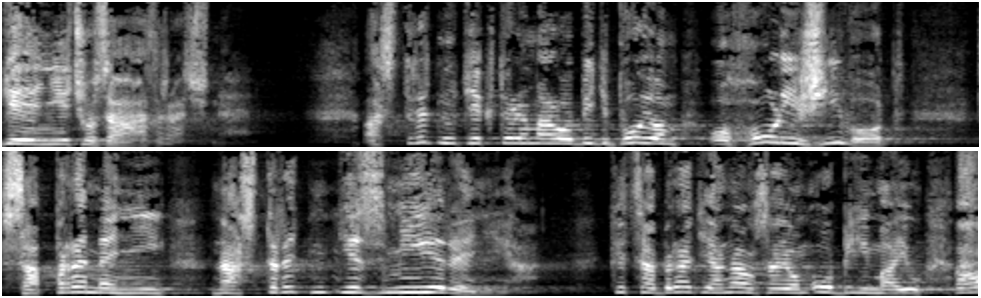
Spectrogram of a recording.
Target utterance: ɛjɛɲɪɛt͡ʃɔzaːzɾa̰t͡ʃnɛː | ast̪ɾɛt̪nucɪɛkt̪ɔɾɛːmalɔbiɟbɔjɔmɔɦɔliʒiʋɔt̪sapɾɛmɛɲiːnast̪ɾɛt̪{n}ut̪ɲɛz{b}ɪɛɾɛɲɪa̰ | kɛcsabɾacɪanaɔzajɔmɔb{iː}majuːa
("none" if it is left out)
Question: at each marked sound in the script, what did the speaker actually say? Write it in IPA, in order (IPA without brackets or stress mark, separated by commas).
n, m, iː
